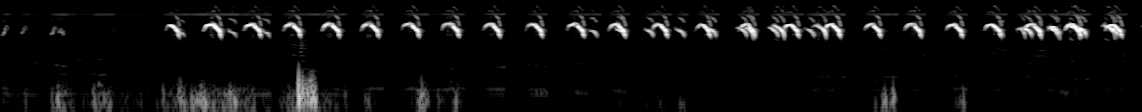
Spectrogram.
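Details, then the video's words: Red junglefowl chick: after a short thump and rustle, a long run of high down-curving peeps, quick and insistent, some notes doubled, continuing to the end. "suab me nyuam qaib qus quaj ສຽງໄກ່ປ່ານ້ອຍ เสียงไก่ป่าตัวเลัก"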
